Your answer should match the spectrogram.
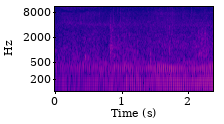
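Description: Small motorbike engine of a motorbike-towed cargo cart (xe lôi) running steadily, getting slowly louder.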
